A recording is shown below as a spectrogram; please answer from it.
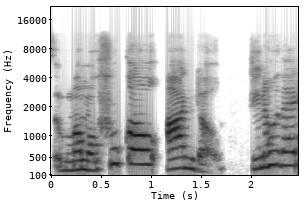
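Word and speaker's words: Momofuku Ando: know anything about is let me try to pronounce his name correctly and not jack it up okay it's momofuko ando do you know who that is no not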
